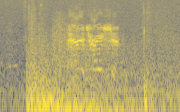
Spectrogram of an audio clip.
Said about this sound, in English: they're firing at me, but I have to take them out while they're there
